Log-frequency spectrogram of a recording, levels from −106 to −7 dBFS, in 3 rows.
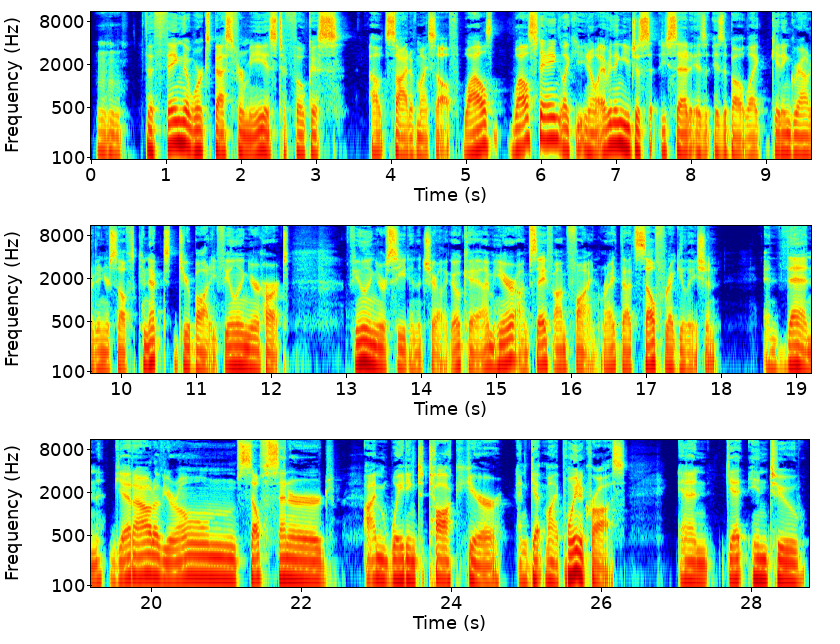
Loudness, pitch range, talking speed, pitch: -22 LUFS, 100-120 Hz, 165 wpm, 110 Hz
